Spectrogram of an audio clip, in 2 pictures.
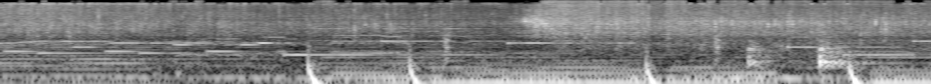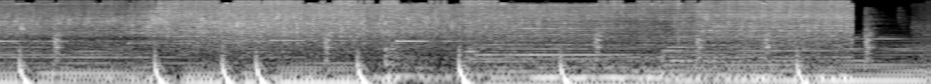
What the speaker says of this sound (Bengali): তেল আর ঘিটা গরম হয়ে গেছে, এবার আমি এতে ম্যারিনেট করা মাংসটা দিয়ে দেবো।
